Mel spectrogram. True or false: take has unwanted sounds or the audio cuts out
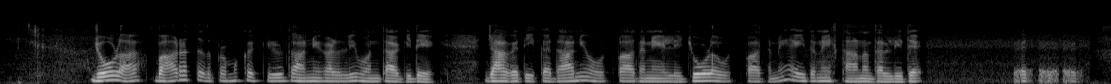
true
